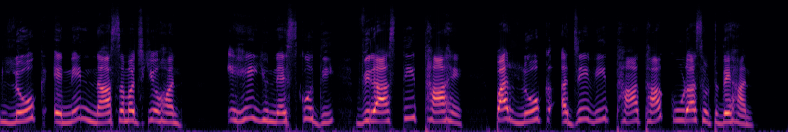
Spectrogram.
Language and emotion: Punjabi, angry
